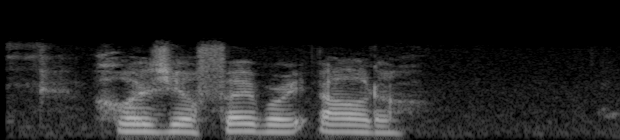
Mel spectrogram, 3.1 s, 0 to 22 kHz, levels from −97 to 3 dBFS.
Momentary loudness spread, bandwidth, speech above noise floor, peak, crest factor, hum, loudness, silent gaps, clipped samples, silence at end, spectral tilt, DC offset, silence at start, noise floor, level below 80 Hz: 14 LU; 7.6 kHz; 37 dB; -16 dBFS; 20 dB; none; -34 LUFS; none; under 0.1%; 1.05 s; -5 dB/octave; under 0.1%; 0.2 s; -70 dBFS; -76 dBFS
